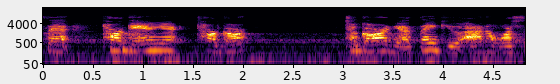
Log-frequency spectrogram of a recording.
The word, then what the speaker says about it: Targaryen: How do you pronounce that? Targaryen.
